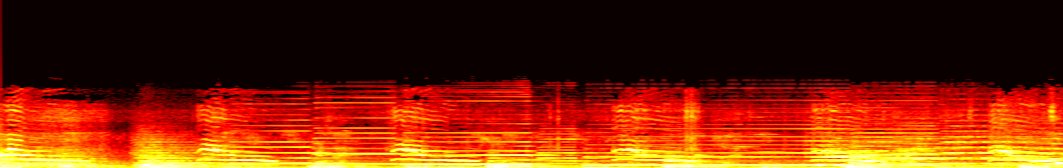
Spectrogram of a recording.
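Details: Young domestic kitten that got stuck under a car's front hood and was coaxed out with small pieces of canned fish; repeated rising-falling meows, about one per second, over steady background music.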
